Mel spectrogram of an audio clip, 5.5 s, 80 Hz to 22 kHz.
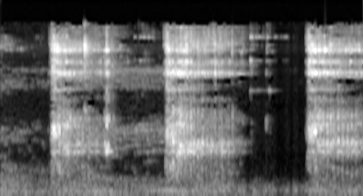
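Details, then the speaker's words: Worn water pump from a 2018 Chevrolet Beat/Spark 1.2 L, removed and spun by hand: three short scraping squeal bursts; bearing has heavy play and pump leaked antifreeze; replaced with new pump and gasket. "se escucha claramente como chilla"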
